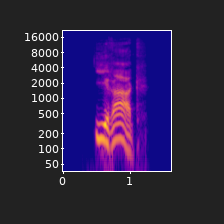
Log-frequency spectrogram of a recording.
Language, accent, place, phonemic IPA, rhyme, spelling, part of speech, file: German, Germany, Berlin, /iˈʁaːk/, -aːk, Irak, proper noun, De-Irak.ogg
- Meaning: Iraq (a country in West Asia in the Middle East)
